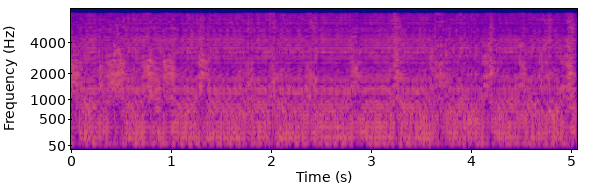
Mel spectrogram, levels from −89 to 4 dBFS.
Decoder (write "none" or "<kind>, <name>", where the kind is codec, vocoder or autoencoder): vocoder, HiFi-GAN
